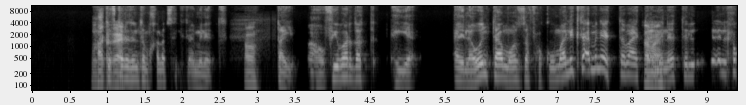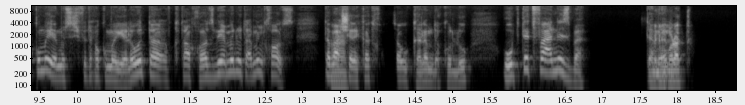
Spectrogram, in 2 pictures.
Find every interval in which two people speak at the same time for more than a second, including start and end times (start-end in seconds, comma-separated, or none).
none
